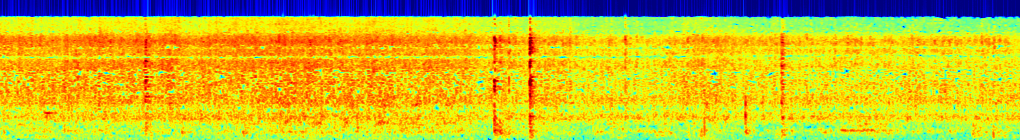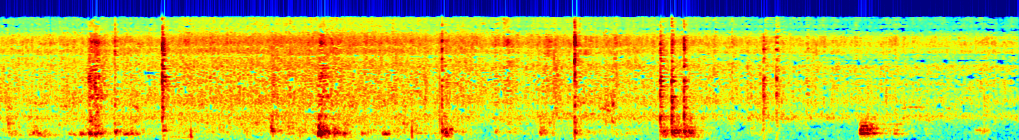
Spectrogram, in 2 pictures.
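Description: Onion-garlic-ginger masala with freshly added tomato sizzling in hot oil in a wok over a wood fire, a steady hiss, with a spoon clinking and scraping against the pan now and then as it is stirred.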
